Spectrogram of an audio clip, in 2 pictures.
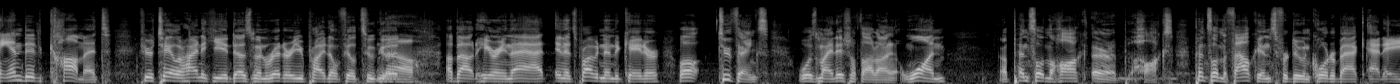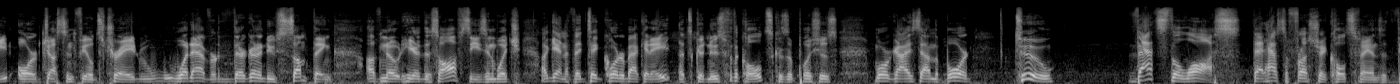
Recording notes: We're live at the NFL Combine. Colts, Combine & fire alarms, oh my!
